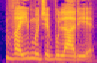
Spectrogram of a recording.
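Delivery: ordinary delivery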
